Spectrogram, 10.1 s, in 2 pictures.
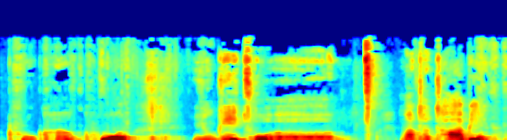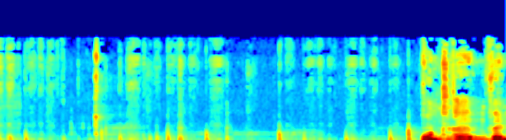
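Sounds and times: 
writing scratches and small taps: 0.0 - 1.0, 4.2 - 9.7
speech: 0.2 - 5.0, 9.4 - 10.1.

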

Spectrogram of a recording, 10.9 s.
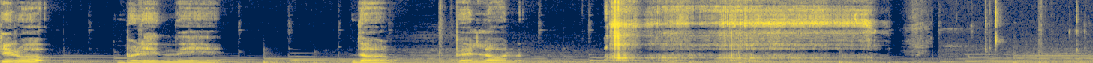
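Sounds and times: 
speech: 0.0 - 0.6, 1.2 - 2.8, 3.5 - 5.3
man snoring in his sleep: 6.0 - 9.3.

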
